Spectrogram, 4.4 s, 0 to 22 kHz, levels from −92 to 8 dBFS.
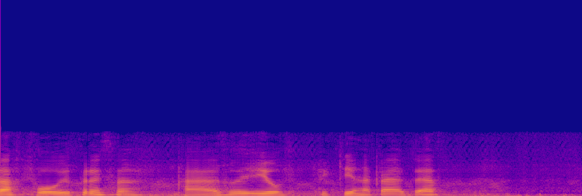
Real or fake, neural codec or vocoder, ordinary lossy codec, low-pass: fake; codec, 16 kHz, 1 kbps, FunCodec, trained on Chinese and English, 50 frames a second; none; 7.2 kHz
